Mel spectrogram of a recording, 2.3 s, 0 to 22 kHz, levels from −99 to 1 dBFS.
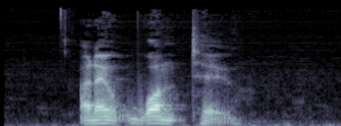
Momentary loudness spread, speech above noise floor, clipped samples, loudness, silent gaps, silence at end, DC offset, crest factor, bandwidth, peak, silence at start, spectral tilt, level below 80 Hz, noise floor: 12 LU; 33 dB; under 0.1%; -22 LUFS; none; 0.7 s; under 0.1%; 22 dB; 16.5 kHz; -2 dBFS; 0.55 s; -6 dB/octave; -54 dBFS; -55 dBFS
